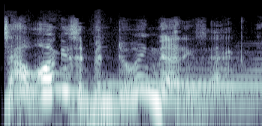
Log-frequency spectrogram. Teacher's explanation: T sound in it becomes a stop T sound it and the Z sound is linked to the following vowel sound and so all three words form one chunk as a been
